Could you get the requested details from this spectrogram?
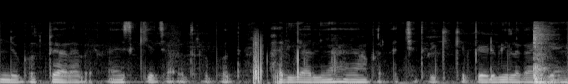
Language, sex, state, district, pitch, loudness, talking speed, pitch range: Hindi, male, Odisha, Nuapada, 110 Hz, -23 LUFS, 230 wpm, 105-115 Hz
